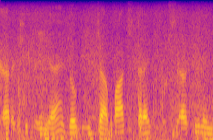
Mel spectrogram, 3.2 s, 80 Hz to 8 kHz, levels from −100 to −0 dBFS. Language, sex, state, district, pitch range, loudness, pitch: Hindi, male, Haryana, Charkhi Dadri, 110-125 Hz, -18 LUFS, 115 Hz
